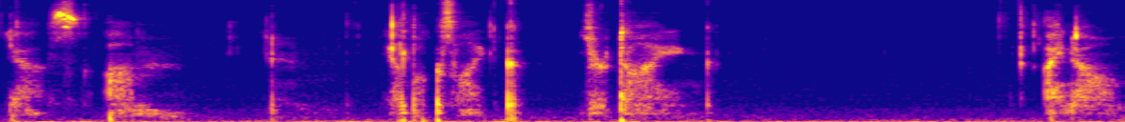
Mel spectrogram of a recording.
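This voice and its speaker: A woman doing a whispered ASMR roleplay as a clinic examiner, with a soft, breathy voice and gentle, conversational bedside manner, close to a binaural microphone.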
